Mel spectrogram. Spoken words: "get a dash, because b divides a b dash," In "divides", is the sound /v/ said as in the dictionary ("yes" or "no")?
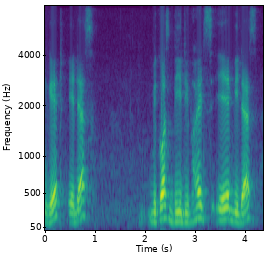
no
